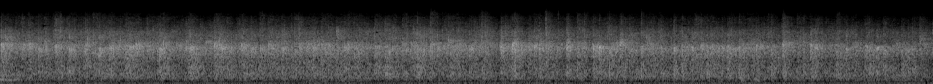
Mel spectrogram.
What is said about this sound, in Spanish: un aplauso grande al Señor. Gloria a Dios.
